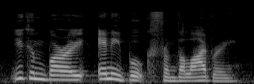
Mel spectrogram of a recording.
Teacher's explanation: when the word any is stressed this tells us that we're talking about an unrestricted quantity or unlimited choice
